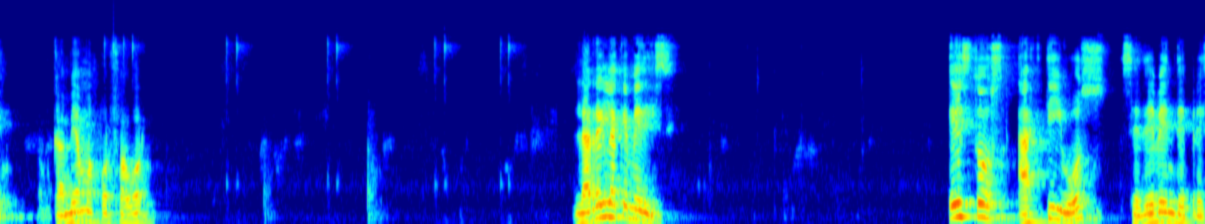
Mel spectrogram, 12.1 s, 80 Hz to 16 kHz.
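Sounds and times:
faint computer clicks: 2.2s - 5.4s.

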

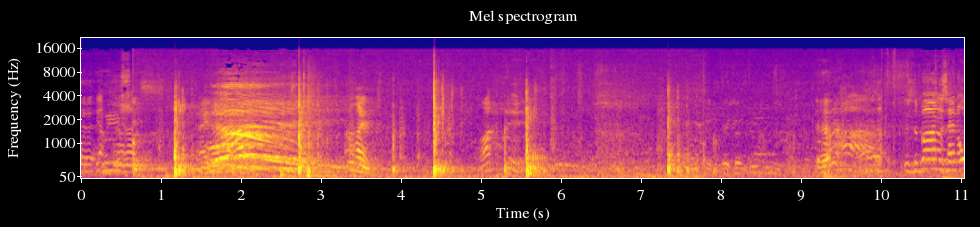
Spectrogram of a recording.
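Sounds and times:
padel ball knocks: 1.1s - 1.6s, 2.5s - 6.0s.

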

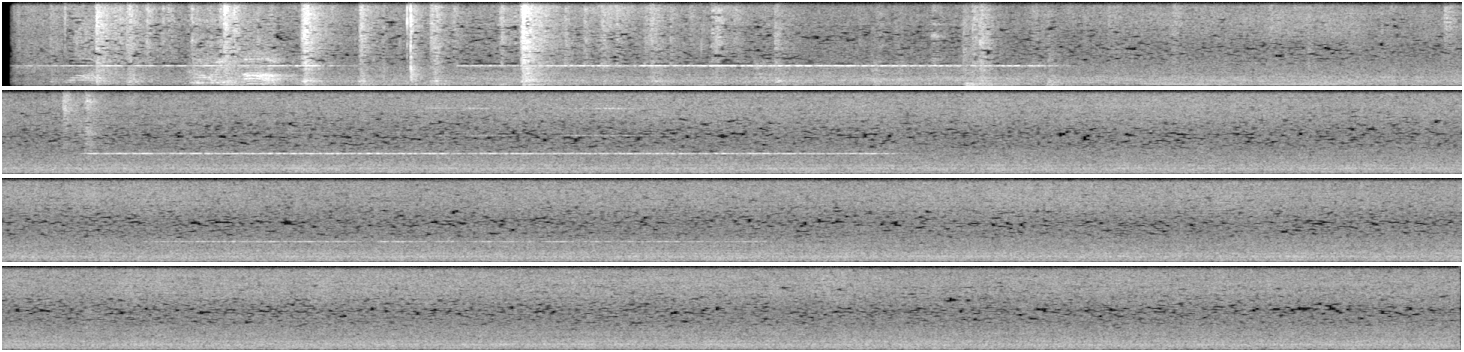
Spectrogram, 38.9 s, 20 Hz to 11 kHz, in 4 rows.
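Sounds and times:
voices: 0.4s - 2.0s.

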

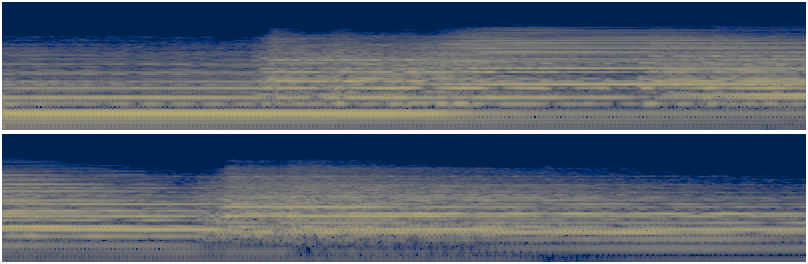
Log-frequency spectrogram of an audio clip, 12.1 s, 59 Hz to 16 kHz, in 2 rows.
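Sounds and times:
guitars holding sustained chords: 0.0s - 12.0s.

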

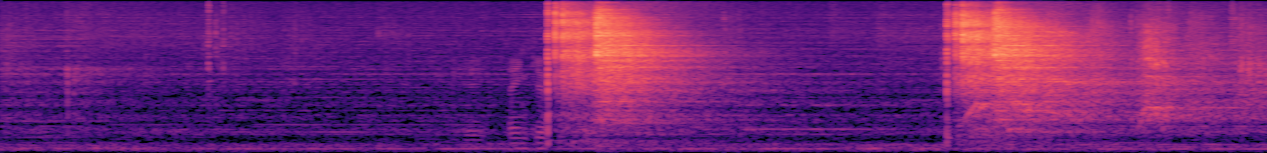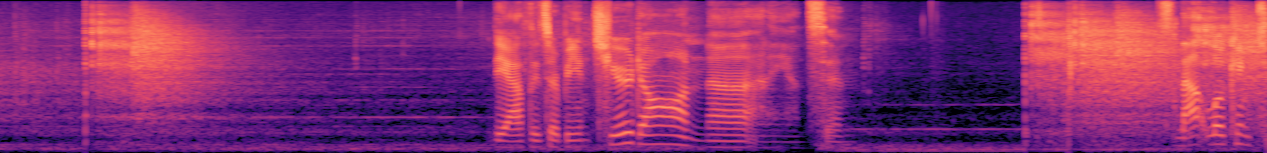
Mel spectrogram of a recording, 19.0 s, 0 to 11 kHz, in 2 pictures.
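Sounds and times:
rifle shots ringing indoors: 17.2s - 18.6s.

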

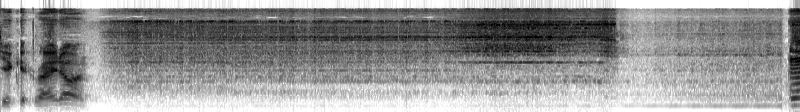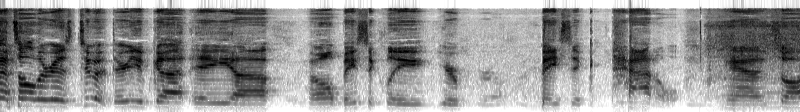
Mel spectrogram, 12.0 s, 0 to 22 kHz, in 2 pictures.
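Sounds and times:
bandsaw cutting wood: 0.8s - 5.9s, 11.2s - 12.0s.

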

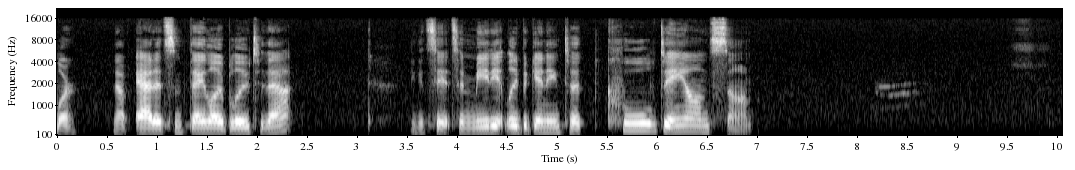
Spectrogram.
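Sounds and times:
faint high-pitched squeak: 8.2s - 8.7s.

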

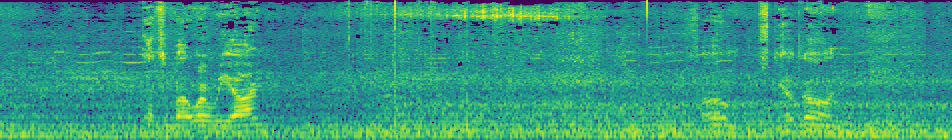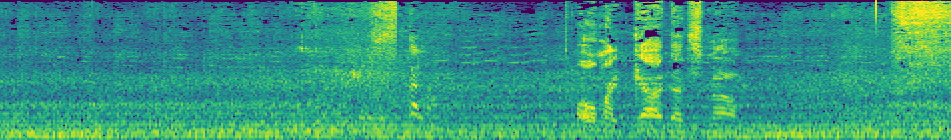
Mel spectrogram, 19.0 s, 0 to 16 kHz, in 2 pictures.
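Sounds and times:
car road and wind noise: 0.0s - 19.0s.

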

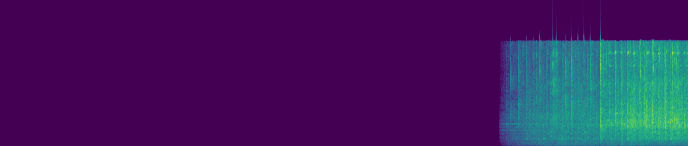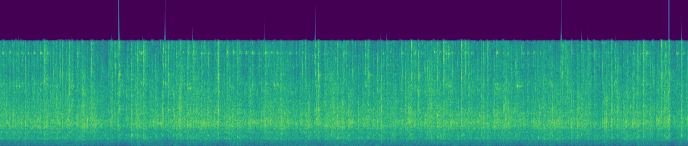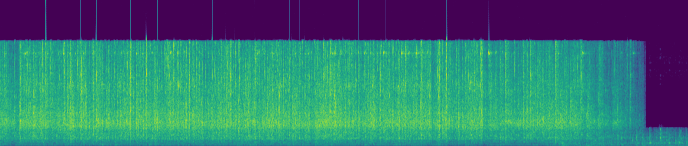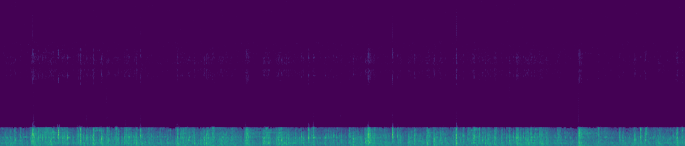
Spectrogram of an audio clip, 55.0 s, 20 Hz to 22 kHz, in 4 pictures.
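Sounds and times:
small balls clattering through tubes: 10.3s - 54.9s.

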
